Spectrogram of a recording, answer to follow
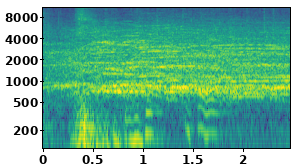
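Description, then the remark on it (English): A concert crowd in Minneapolis cheers loudly and steadily, a dense roar of many voices with scattered shouts and whoops rising out of it, holding at full strength throughout. “Oh, it's just the cheer sounded like it needed that.”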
